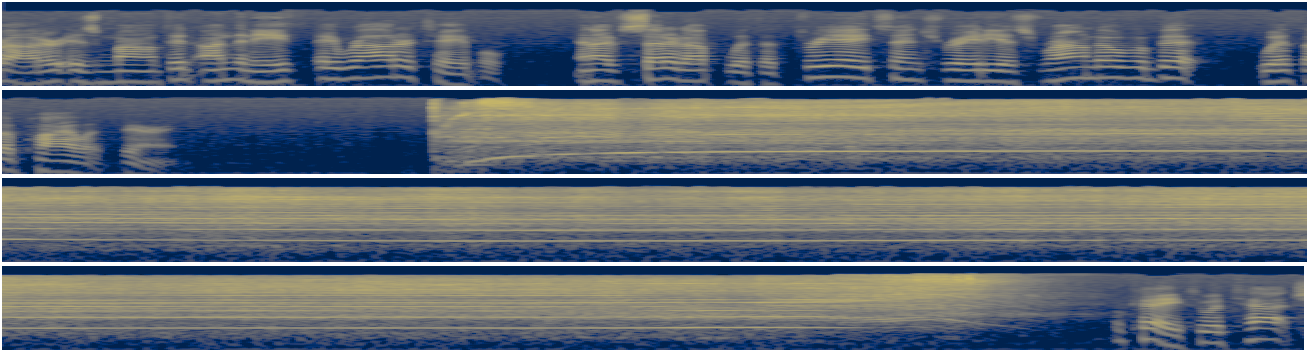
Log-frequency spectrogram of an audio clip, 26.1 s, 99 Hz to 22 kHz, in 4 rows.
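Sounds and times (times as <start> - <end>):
router high whine: 8.7 - 25.1.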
